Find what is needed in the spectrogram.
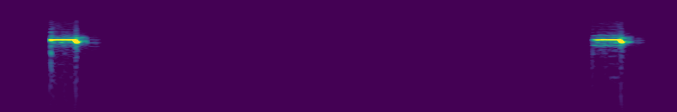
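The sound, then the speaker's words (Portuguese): A voicemail recording beep sounds twice. Each is a short, mid-high tone, and several seconds of silence separate them. “Sua chamada está sendo encaminhada para a caixa de mensagem. Estará sujeita a cobranças após o sinal. Após o sinal, fale seu nome e deixe seu recado.”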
